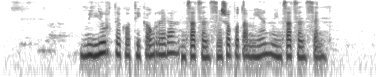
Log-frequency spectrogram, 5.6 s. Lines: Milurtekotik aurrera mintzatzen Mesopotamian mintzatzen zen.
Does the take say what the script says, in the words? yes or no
yes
